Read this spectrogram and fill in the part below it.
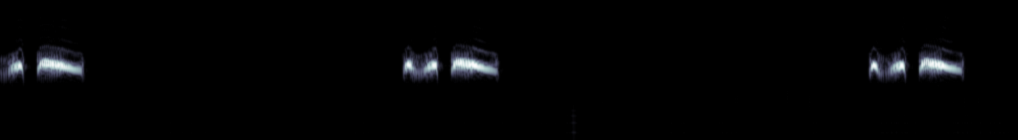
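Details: Spotted dove in the wild giving 'thúc gù' coos: three evenly spaced phrases roughly four seconds apart, each a short wavering note and then a longer, rich, slightly descending coo.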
